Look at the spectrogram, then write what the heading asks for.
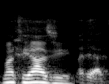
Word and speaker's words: Matteazzi: I never asked you how to pronounce it. Matteazzi.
